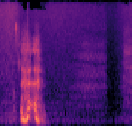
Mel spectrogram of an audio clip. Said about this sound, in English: And I'm going to sneeze again. Dang it.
